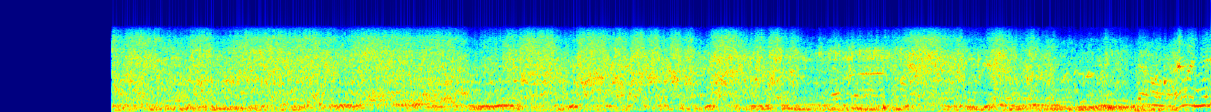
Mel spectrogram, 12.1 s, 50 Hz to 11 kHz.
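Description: Lifted 4x4 mud truck's engine running hard and revving as it drives through the mud pit, loud and coarse through a phone microphone. The sound cuts in about a second in.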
